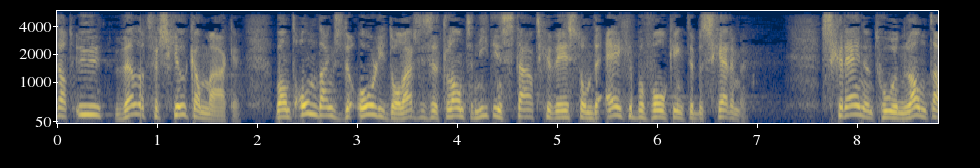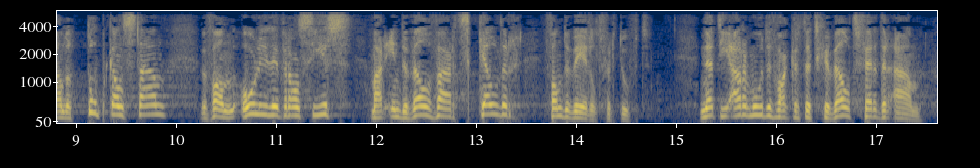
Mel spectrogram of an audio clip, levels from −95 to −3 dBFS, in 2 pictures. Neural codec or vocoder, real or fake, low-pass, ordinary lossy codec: none; real; 5.4 kHz; none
